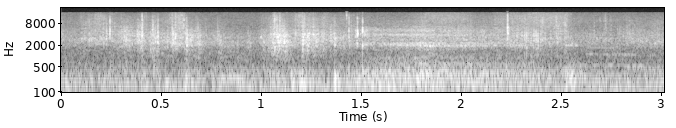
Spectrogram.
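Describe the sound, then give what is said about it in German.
Soft papery rustling and crinkling of thin Bible pages being turned to Acts chapter 1, with a few brief flicks over a steady faint hiss; quiet, no talking. “Nicht weit blättern, darum gucken wir uns diese Stelle noch an.”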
